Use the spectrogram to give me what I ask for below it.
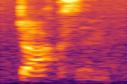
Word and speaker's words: dachshund: do you say that kind of dog's name dachshund there we go cheese uh mini dachshund a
